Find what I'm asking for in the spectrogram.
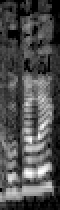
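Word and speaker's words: hyggelig: Cheap restaurant is 30,600 hits, but actually you're going to have to pronounce it hygelig.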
